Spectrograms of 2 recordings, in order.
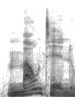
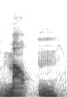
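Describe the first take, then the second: First: The middle T is clearly pronounced as a T. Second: The middle T is replaced by a glottal stop. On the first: "we don't say mountain" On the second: "where we like glottalize the T"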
